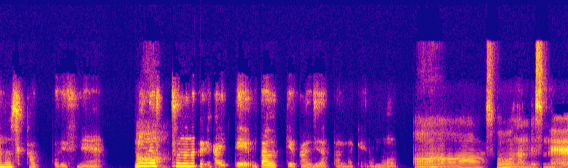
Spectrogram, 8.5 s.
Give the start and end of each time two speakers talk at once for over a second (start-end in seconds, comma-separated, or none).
none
